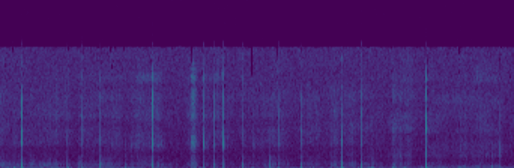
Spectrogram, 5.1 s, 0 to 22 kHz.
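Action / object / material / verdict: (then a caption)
tap / bamboo stick / bamboo / none. Fingernails tap and scratch along a long, thin, solid bamboo or wooden stick held in both hands. About 25 short, dry clicks come at an uneven, quick pace. Each click dies away almost instantly, with a low, soft body and a faint scratchy rustle between taps.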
